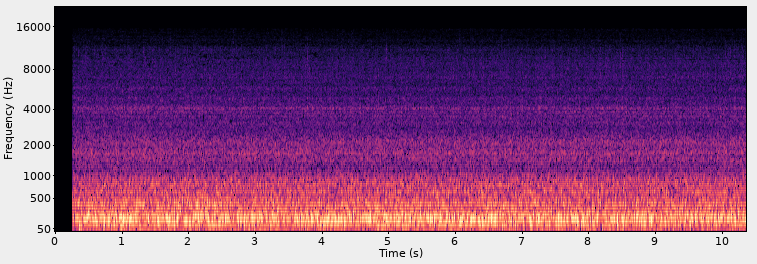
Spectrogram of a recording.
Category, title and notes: Sound effects > Objects / House appliances
A recording of my air conditioner in my room at night, can be looped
